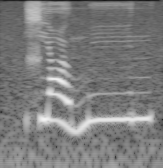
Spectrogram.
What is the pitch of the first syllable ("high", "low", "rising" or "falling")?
falling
